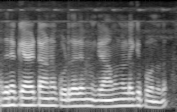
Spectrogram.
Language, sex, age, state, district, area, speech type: Malayalam, male, 18-30, Kerala, Kottayam, rural, spontaneous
